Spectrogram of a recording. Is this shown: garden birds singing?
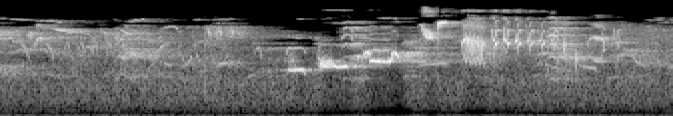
yes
